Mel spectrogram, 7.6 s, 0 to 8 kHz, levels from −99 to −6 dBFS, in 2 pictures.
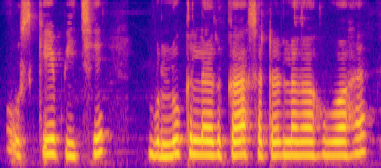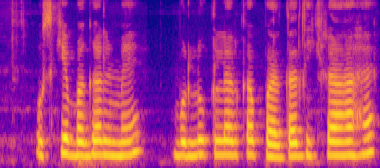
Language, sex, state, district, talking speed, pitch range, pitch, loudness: Hindi, female, Jharkhand, Deoghar, 150 wpm, 240-260 Hz, 245 Hz, -16 LUFS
